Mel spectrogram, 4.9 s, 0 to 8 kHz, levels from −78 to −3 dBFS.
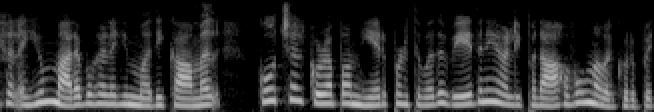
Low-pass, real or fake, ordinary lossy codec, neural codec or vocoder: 7.2 kHz; fake; none; codec, 16 kHz, 0.5 kbps, X-Codec, WavLM features, trained on Multilingual LibriSpeech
